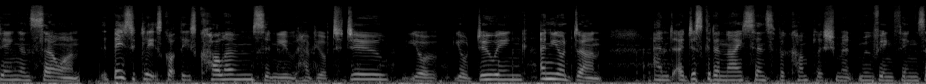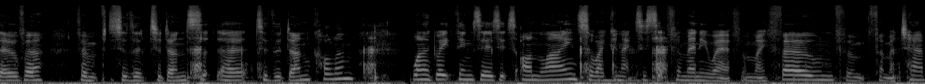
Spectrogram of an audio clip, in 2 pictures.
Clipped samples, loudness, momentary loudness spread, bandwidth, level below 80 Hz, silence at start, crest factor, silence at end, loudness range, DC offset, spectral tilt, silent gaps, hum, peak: under 0.1%; -36 LUFS; 11 LU; 17 kHz; -46 dBFS; 0 s; 22 dB; 0 s; 3 LU; under 0.1%; -2 dB/octave; none; none; -14 dBFS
